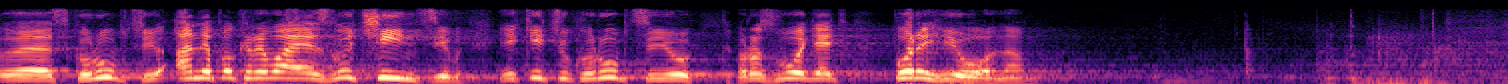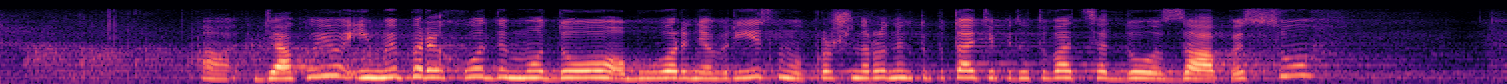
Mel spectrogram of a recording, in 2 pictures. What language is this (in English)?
Ukrainian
